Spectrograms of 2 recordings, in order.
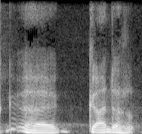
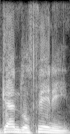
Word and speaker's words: Gandolfini: James Gandal. How do you pronounce it? Oh, James Gandolfini.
